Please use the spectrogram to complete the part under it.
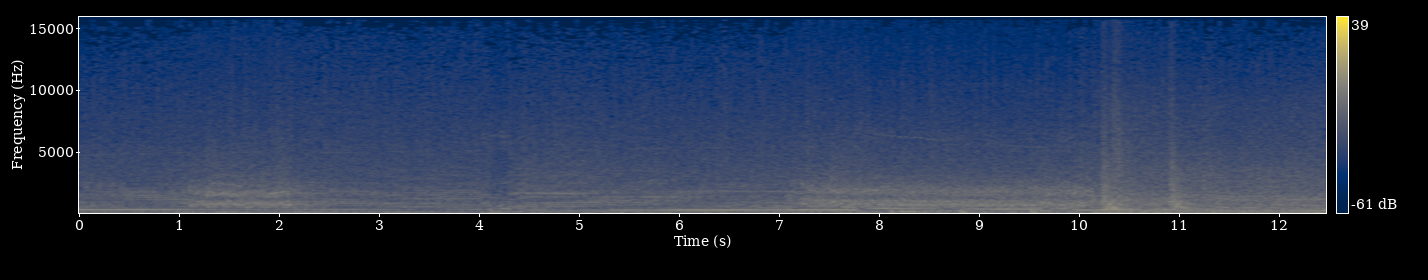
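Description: Tyres squeal on tarmac through the corners.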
